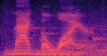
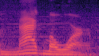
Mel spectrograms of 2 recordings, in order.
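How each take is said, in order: First: The second word sounds like 'wire'. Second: The second word sounds like 'worm'.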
